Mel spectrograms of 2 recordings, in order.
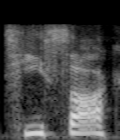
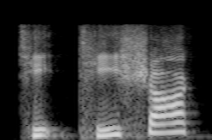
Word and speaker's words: Taoiseach: The key thing is that S pronunciation in the middle. We have. Oh, is it more like a? Oh, it's more like a sh.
